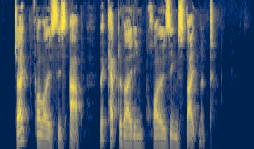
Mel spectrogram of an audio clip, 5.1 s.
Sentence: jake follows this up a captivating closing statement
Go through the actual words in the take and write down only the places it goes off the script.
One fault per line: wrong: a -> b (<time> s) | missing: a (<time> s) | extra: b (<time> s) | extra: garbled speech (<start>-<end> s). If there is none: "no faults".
no faults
